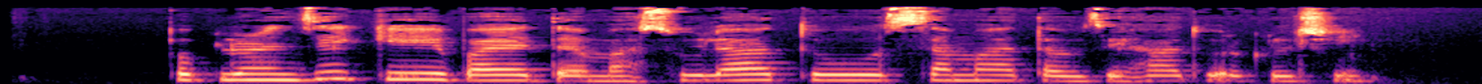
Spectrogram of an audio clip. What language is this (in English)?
Pashto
